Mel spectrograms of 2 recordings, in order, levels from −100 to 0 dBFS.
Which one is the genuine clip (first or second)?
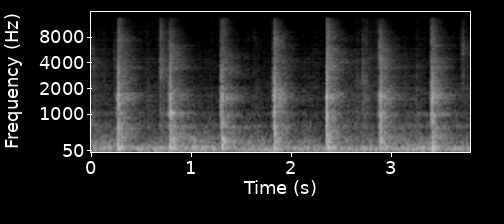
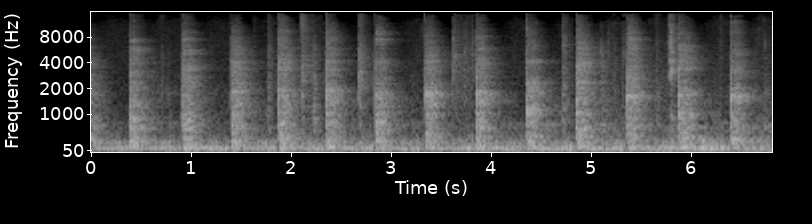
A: second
